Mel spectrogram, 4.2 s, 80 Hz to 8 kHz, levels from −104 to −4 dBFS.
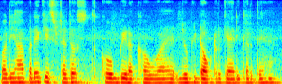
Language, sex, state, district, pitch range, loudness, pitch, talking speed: Hindi, male, Uttar Pradesh, Lalitpur, 135-150 Hz, -19 LUFS, 145 Hz, 200 wpm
